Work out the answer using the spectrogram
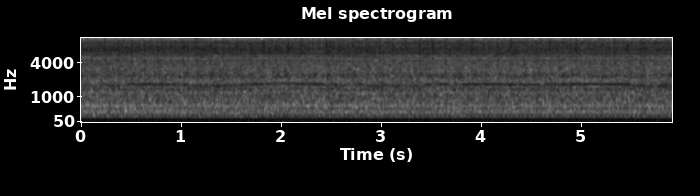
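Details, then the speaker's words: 1986 Pontiac Fiero GT at idle right after an EGR valve replacement: steady low rumble with a faint thin air hiss; owner unsure if it was there before, doubts it's from the tightly fitted EGR, maybe from underneath. Idle back to normal. "So I think it's fine, but it does sound, I don't know if it was making that sound before, but it does sound like there's air."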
